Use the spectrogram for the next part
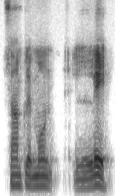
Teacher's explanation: Mais on ne va pas prononcer le S à la fin.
